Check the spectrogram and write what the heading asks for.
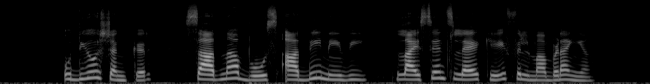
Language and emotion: Punjabi, neutral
